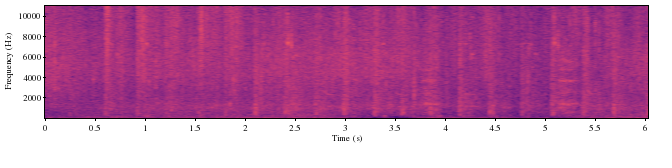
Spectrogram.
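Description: Footsteps crunch quickly over dry dirt and gravel.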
